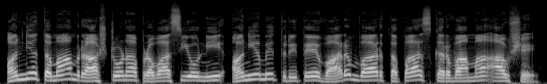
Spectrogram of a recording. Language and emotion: Gujarati, neutral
